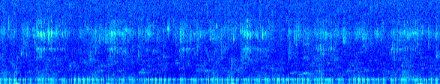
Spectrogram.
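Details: Steady, low pulsing purr from a domestic cat, unbroken for about nine seconds, with occasional light clicks in the background.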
